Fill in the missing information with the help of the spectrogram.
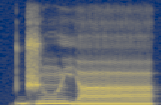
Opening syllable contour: high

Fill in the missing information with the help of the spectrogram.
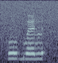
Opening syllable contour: high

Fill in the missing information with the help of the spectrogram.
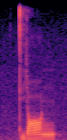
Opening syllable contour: low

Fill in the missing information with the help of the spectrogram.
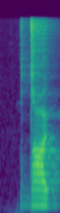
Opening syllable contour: high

